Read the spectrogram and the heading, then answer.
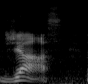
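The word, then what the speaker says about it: Jas (جس): The word is pronounced Jas.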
